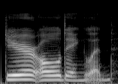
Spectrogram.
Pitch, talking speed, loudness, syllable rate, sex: 205 Hz, 150 wpm, -14 LUFS, 3.5 syllables/s, female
